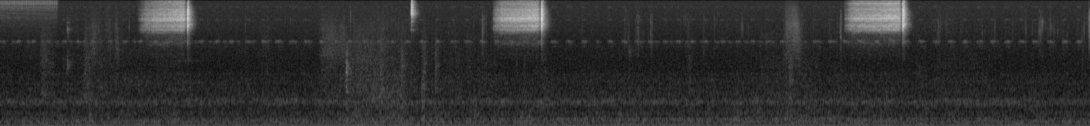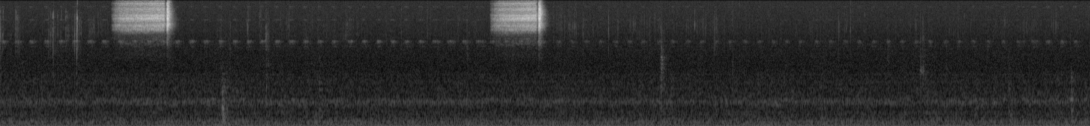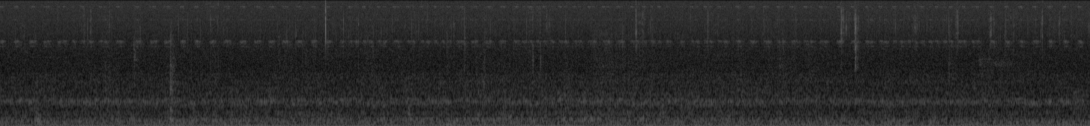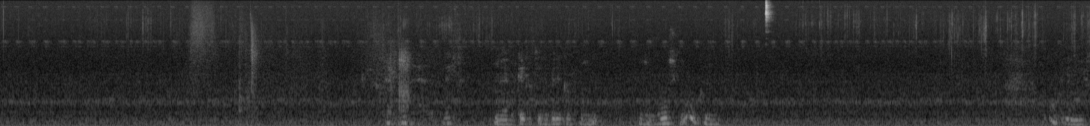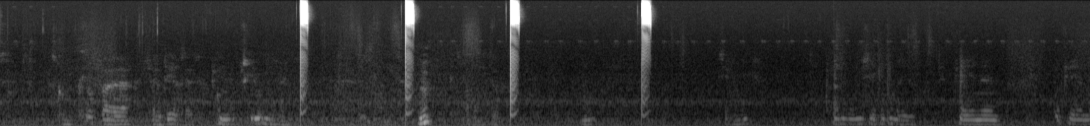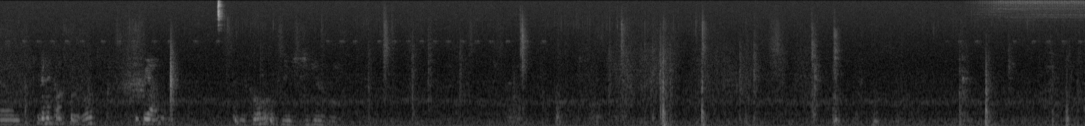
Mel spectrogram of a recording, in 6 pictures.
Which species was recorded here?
Isophya rhodopensis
